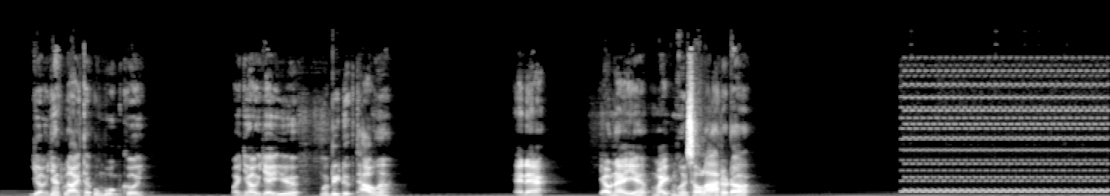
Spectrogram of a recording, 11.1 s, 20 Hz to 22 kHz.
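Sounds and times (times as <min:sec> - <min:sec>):
speech: 0:00.3 - 0:01.6, 0:02.3 - 0:04.0, 0:05.2 - 0:07.6
telephone ringing: 0:09.0 - 0:11.0.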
